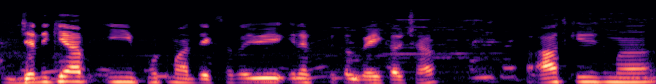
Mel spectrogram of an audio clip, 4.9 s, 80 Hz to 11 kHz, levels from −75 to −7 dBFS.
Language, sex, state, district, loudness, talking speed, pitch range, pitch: Garhwali, male, Uttarakhand, Uttarkashi, -20 LUFS, 205 wpm, 155-185 Hz, 170 Hz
